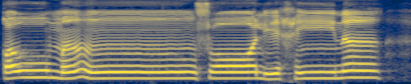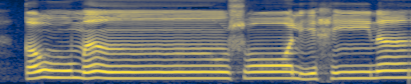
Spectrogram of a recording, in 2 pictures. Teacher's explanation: قوما صالحین، قوما صالحین، تنوین، تنوین کے بعد صاد آ گیا، اکفا کے رول میں سے ہے اور اس کا نام ہے اکفا اور نون کی آواز، تنوین کی آواز کو تھوڑا چھپا کر ہم غنہ کریں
